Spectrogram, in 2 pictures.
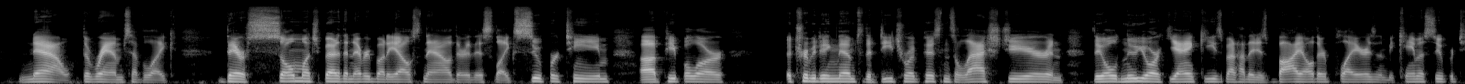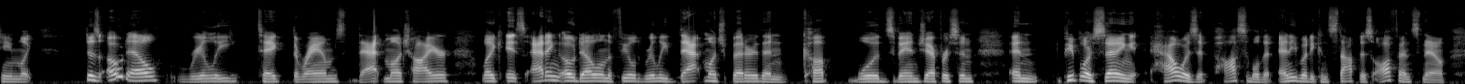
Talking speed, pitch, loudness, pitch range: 185 wpm, 130 Hz, -22 LUFS, 120-140 Hz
